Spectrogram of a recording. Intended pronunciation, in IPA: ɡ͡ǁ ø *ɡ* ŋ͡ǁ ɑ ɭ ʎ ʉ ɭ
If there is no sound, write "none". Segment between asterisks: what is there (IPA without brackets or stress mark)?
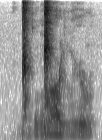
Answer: ɡ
